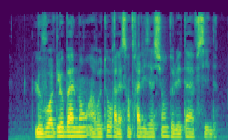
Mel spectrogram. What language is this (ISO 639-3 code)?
fra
